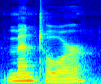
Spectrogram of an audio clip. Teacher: We have first syllable stress in mentor. So the men syllable has the clear vowel, it's longer, but we do still say the or in mentor.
